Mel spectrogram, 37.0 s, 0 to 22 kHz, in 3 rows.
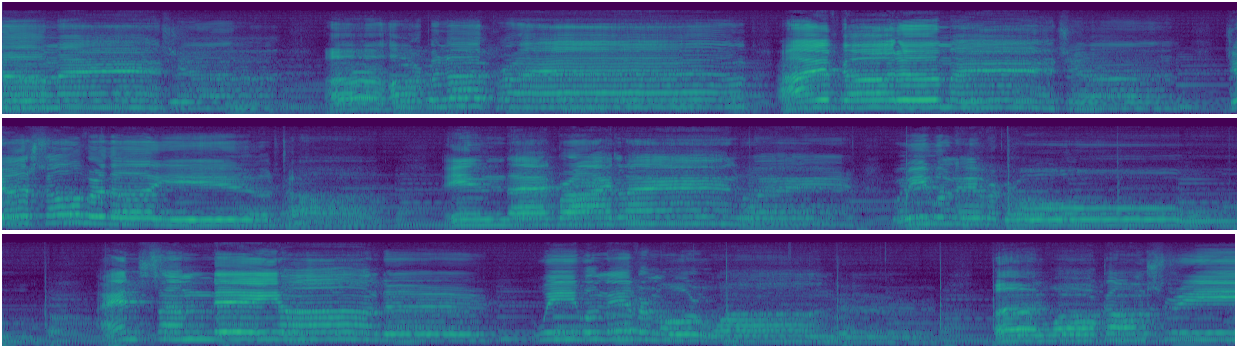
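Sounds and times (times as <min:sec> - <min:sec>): man singing slow gospel song: 0:00.0 - 0:37.0
instrumental accompaniment: 0:17.5 - 0:28.9, 0:31.0 - 0:37.0.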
